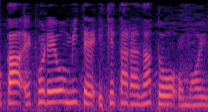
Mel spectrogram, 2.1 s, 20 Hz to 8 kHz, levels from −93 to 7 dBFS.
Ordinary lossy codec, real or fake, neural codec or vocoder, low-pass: none; real; none; 7.2 kHz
